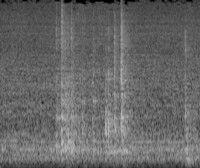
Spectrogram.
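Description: Glass French press carafe being handled on a kitchen counter: a few light knocks and clinks as it is lifted and set down.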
